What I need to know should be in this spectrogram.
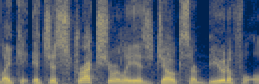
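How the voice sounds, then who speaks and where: Recorded dry and close with no echo, a man with an ordinary speaking voice talks at a fairly high pitch with lively intonation. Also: very clean recording, silent background. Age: 40s. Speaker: comedian. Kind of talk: casual chat.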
